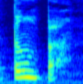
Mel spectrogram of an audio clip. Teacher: o dígrafo vocálico é só uma vogal anasalada uma vogal que você pronuncia soltando o ar não só pela boca mas pelo nariz também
